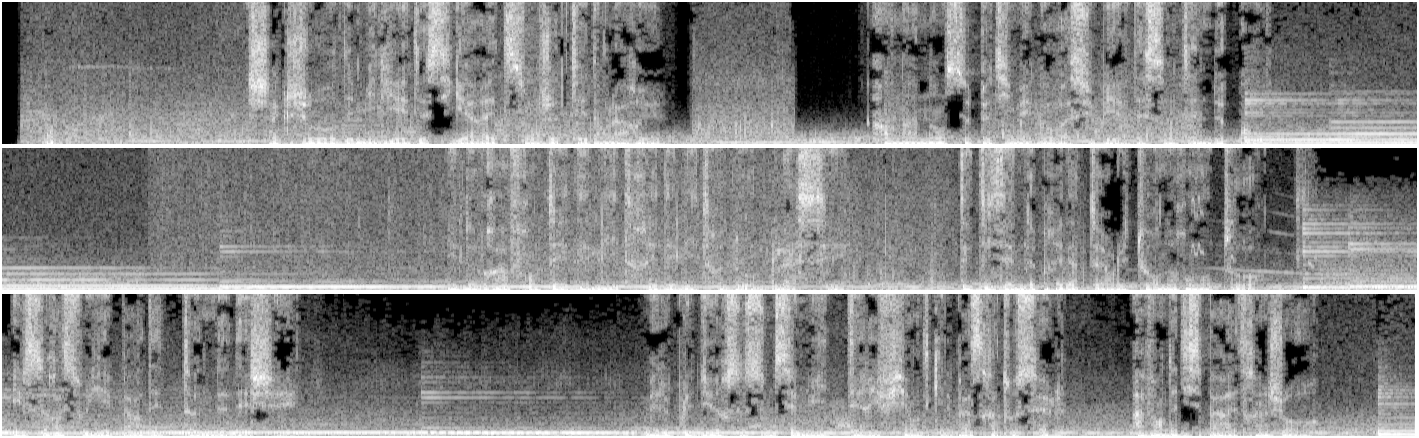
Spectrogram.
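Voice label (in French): french Belgian male narration; voice demos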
